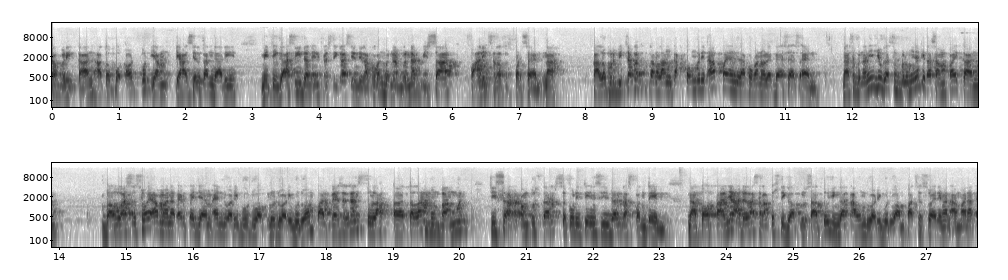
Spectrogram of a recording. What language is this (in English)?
Indonesian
